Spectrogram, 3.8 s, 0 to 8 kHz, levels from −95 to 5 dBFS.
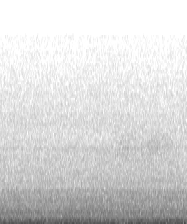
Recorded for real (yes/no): yes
